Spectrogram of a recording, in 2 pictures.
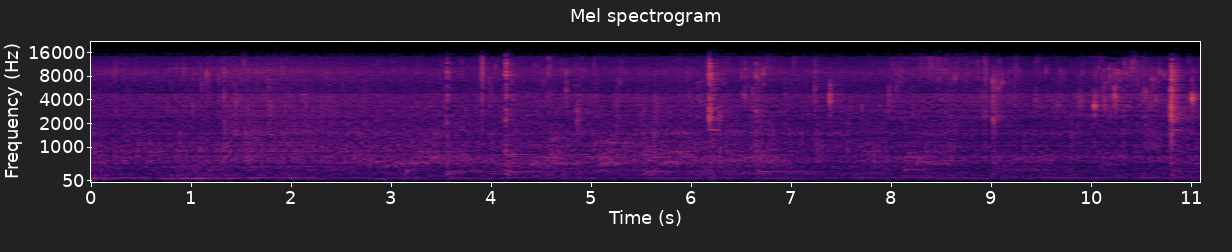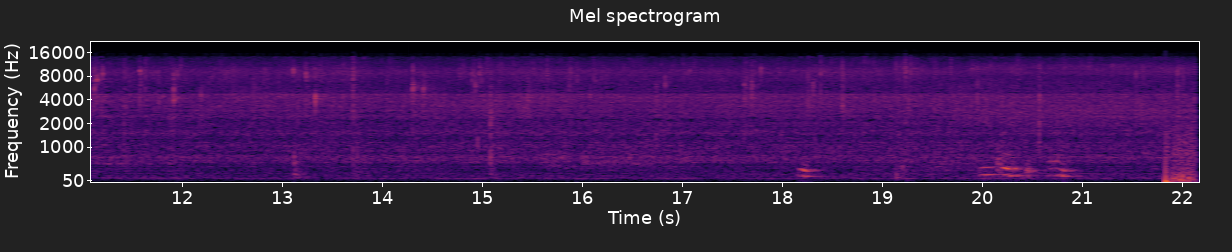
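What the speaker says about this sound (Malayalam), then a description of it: "ഇനി നമുക്കിതൊന്ന് ഫ്രൈ ചെയ്തെടുക്കാം." Bread-crumbed egg fingers fry in oil, a steady faint hiss and crackle of sizzling that runs throughout, with scattered pops and the occasional light clink of stirring, no voices heard.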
